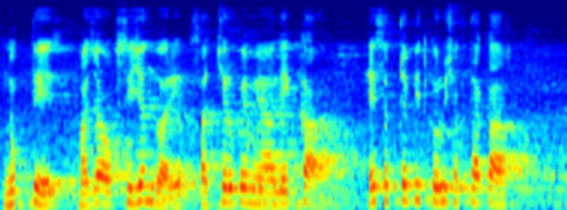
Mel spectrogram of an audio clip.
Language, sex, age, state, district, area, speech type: Marathi, male, 18-30, Maharashtra, Sindhudurg, rural, read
